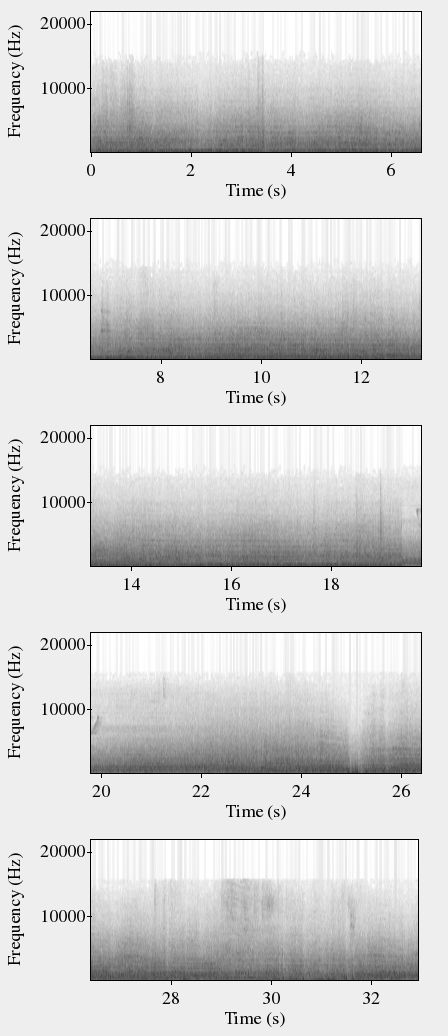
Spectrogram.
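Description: Container freight train wagons passing close by at speed: a steady, loud rush of wheels on rail. About two-thirds through, the deep part of the sound drops away.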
